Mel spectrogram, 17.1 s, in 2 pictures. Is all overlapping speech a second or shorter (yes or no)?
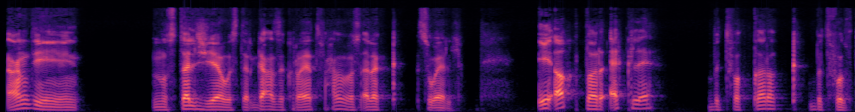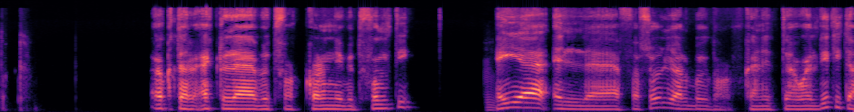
yes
